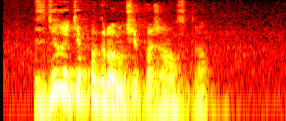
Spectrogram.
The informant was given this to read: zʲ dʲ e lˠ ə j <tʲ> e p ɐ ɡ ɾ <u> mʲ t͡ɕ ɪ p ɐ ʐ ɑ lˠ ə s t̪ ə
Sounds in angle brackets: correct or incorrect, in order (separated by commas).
correct, incorrect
